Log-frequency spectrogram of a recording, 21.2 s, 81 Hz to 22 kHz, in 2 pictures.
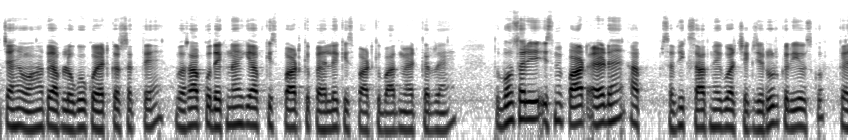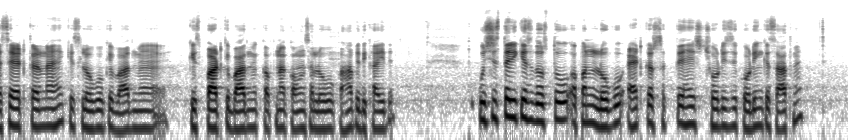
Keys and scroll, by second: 1.8 Tab, 11.5 Tab, 16.4 Escape.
